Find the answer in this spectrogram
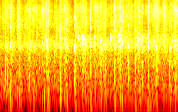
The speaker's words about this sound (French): Eh bien, merci beaucoup. Merci, applaudissements.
